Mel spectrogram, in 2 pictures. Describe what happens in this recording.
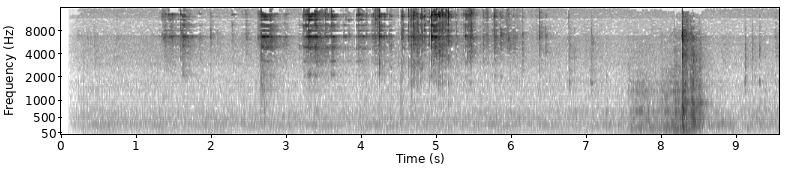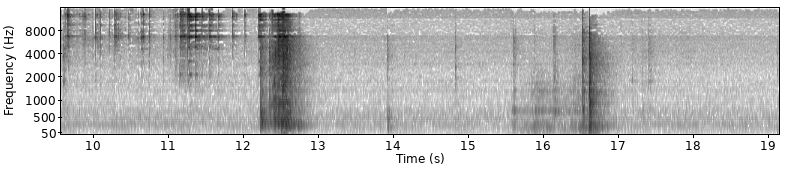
I brought the keys to drawer with intensions to put them there. I opened the drawer, put my keys there, then closed it.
